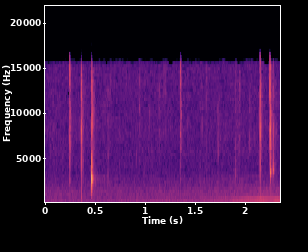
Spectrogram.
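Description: Quiet outdoor ambience with a low steady rumble and a single sharp click about half a second in; soft background music with sustained notes fades in during the second half.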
